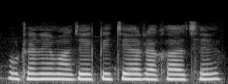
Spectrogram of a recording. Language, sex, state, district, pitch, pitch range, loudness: Bengali, female, West Bengal, Cooch Behar, 245 Hz, 235-250 Hz, -12 LUFS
